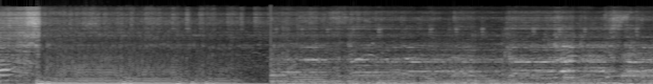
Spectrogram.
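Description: Car audio system playing bass-heavy music at very high volume, its subwoofers' deep bass dominating. About three seconds in the sound changes abruptly to a quieter stretch of music with less bass.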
